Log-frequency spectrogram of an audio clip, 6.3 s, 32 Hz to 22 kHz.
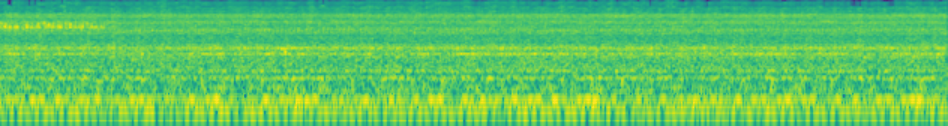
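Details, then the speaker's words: Jeep Grand Cherokee ZJ 5.2 at idle: thin high whistle over steady idle, a squealing worn V/serpentine belt; baby powder gives a temporary fix, belt replacement is the real fix. "Aracınızın V kayışından böyle bir ses geliyorsa geçici çözümü çok basit."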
